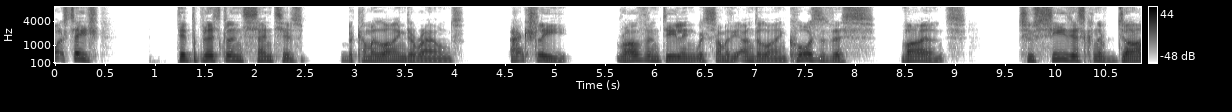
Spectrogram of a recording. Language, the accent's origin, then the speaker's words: English; United Kingdom; Yeah, you see, as a Brit, I was reading your book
